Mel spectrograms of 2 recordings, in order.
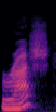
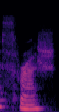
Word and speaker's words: thrush: and Thelma the thrush is pronounced with a voiceless th, and so we can practice. Thelma the thrush has many beautiful feathers.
